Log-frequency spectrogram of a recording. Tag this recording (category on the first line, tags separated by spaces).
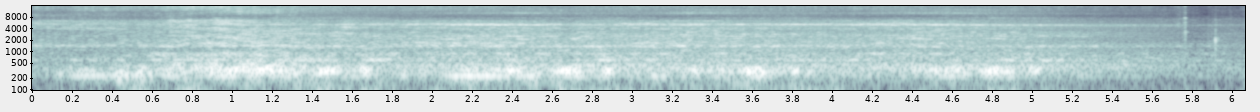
Sound effects > Vehicles
tram tramway transportation vehicle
